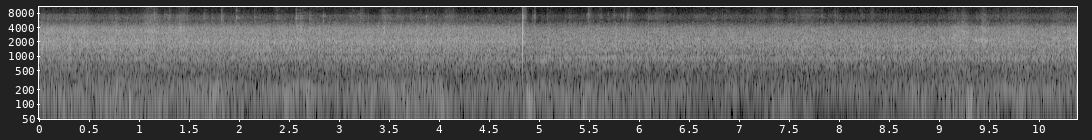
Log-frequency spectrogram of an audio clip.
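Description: Steady rushing background noise with the rustle of crumpled paper banknotes being unfolded and sorted by hand; one sharp click about five seconds in.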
